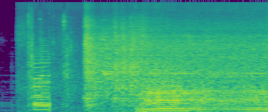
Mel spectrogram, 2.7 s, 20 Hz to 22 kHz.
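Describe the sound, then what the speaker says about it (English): Audi B9 S4 engine starting: a short starter crank with a couple of chugs, then the engine catches and settles into a loud, steady idle close by. "Give the car a start."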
